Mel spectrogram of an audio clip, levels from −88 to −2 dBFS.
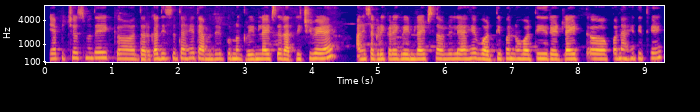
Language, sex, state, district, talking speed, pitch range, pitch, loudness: Marathi, female, Maharashtra, Nagpur, 185 wpm, 205-220 Hz, 215 Hz, -21 LUFS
